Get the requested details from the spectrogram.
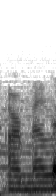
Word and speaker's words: Armello: Did I say that right, Trent? Armello? – That's completely right.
